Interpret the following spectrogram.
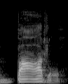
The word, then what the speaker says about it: bottle: use the D a bottle a bottle of water um a botle of water is kind of I don't know sounds a bit Irish when I say it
